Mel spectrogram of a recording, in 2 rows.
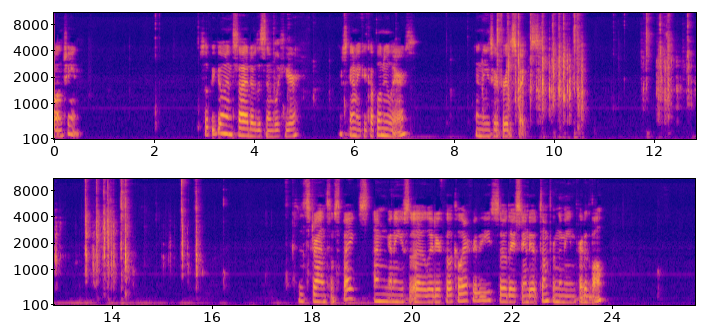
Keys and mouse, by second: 3.1 double click, 8.4 double click, 9.1-10.2 typing, 10.4 Return, 11.4 double click, 12.2-14.0 typing, 14.2 Return, 15.6 alt+click.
